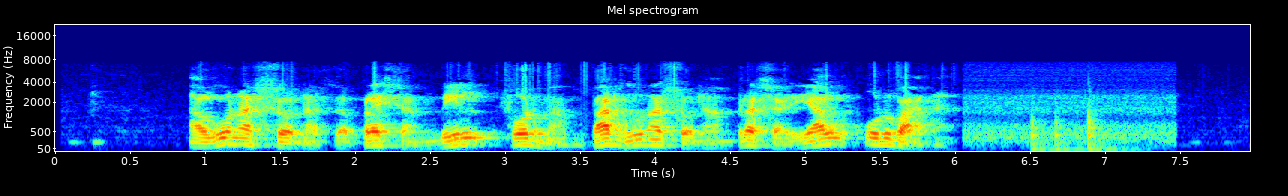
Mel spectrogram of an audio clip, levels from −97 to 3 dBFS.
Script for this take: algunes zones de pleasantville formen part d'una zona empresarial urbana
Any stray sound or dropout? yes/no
yes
